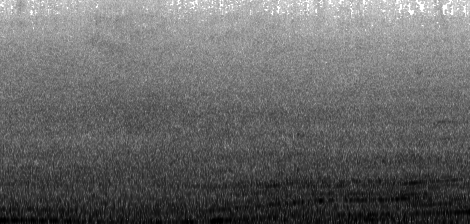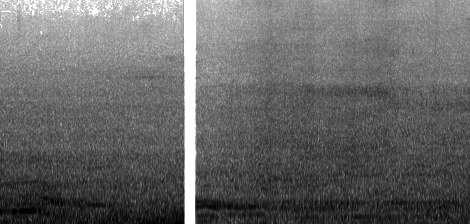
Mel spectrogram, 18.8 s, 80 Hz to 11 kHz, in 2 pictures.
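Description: Car engines in busy city traffic, with one engine rising in pitch as it accelerates about halfway through. After a sudden cut about two-thirds of the way in, a Maserati GranTurismo's V8 engine drives past.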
